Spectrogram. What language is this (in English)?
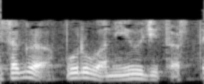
Marathi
